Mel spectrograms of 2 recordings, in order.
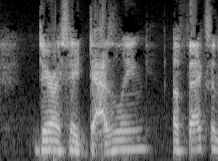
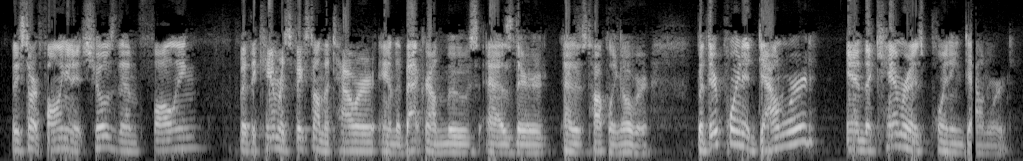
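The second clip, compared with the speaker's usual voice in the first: normal talking voice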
